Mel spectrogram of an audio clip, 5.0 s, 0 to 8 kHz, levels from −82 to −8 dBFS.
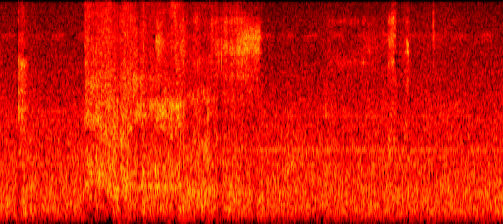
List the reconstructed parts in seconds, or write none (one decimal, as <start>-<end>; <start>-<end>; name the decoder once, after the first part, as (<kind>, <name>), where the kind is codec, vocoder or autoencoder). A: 0.0-2.2 (vocoder, BigVGAN v2); 2.8-5.0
